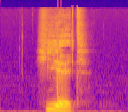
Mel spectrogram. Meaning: first/third-person singular preterite of halten
- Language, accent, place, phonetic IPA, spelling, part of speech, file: German, Germany, Berlin, [hiːlt], hielt, verb, De-hielt.ogg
